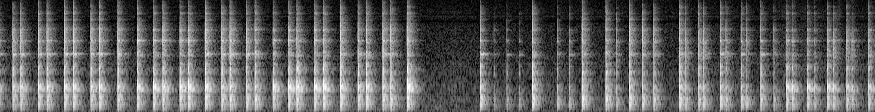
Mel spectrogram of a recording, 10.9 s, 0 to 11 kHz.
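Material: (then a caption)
Rubber. Wooden drumstick tips tap steady strokes on a solid, octagonal HQ rubber-top snare practice pad, played to shake off more than ten years of rust. Around 54 short, dry, woody taps come at a quick, slightly uneven pace, with a brief pause just after five seconds. Each tap has a mid-pitched knock with a bright edge and almost no ring.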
